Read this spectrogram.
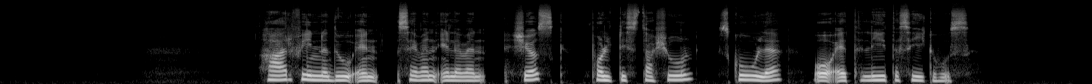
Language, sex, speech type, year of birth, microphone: Norwegian, female, read, 1969, Shure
